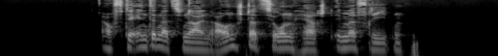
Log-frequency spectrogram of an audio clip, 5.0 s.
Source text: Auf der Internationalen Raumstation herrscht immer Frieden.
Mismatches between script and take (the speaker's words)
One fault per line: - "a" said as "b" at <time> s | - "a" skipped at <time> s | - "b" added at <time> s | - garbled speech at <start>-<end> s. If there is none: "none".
none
